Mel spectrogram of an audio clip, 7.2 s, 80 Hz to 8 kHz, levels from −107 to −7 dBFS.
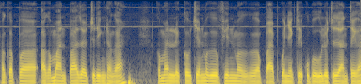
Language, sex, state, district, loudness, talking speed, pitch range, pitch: Wancho, male, Arunachal Pradesh, Longding, -15 LUFS, 115 wpm, 95-100 Hz, 95 Hz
